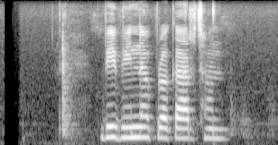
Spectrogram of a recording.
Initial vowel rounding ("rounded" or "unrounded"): unrounded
